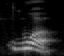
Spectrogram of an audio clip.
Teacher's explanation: ದಂತ ಮತ್ತು ಓಷ್ಟ ಇದರಿಂದ ಉಚ್ಚಾರಣೆ ಮಾಡುವಂತಹ ಅಕ್ಷರಗಳು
